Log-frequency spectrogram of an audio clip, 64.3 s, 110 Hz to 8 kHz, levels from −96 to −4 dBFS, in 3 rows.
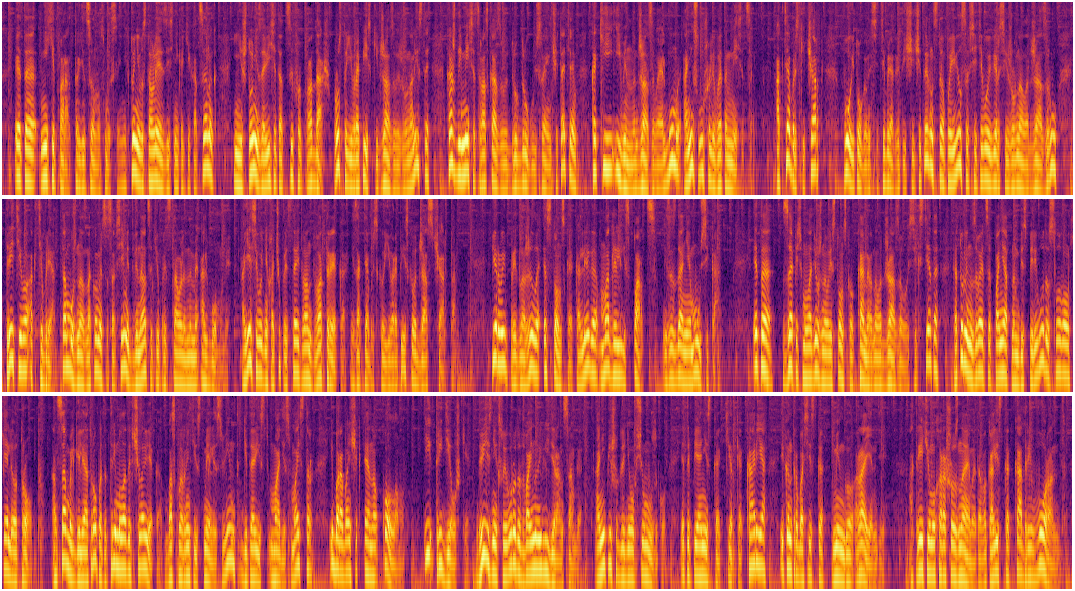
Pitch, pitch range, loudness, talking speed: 135 Hz, 120-165 Hz, -17 LUFS, 140 wpm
